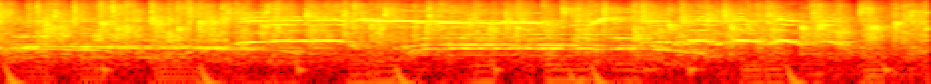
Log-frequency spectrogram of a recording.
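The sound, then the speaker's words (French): A live studio audience applauds at the final of a televised academy competition, continuous clapping under a pulsing music beat. “Vous l'aurez compris, derrière moi, il y a du public. Cette émission, cette finale est en public.”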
